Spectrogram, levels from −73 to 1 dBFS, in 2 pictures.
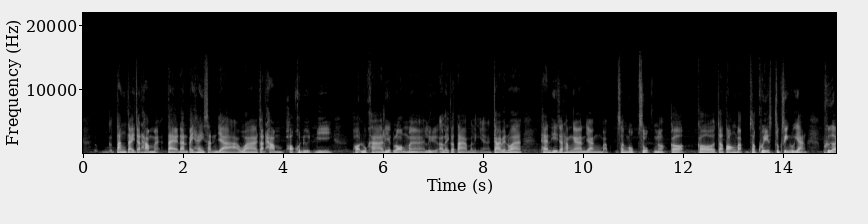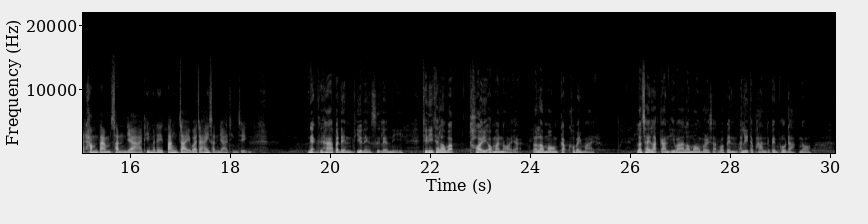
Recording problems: background chatter; faint; throughout; 4 voices, 30 dB below the speech

